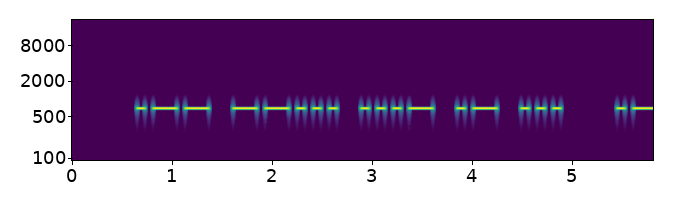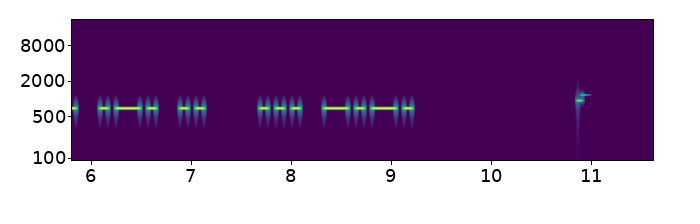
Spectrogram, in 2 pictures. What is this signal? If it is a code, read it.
Morse code, heard as a keyed tone, about 15 wpm, 700 Hz. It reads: W7VAS ARI SC
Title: K1USN SST QSO Practice - 15wpm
